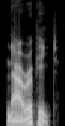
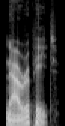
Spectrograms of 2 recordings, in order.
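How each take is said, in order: No difference in how they are said.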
